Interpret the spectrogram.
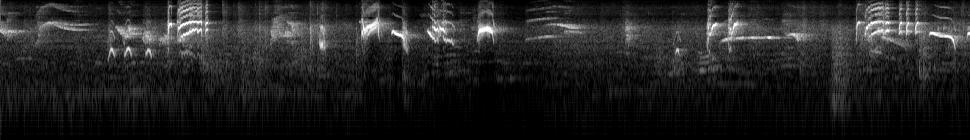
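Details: Oriental magpie-robin in vigorous song, tail open: loud clear whistled phrases alternate with sharp chirps and short rapid bursts, broken by brief pauses.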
